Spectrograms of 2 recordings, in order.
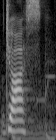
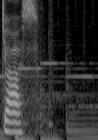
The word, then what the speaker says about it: Joss: how are you sleeping oh no Joss it's Joss there I said it right I said it right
